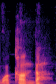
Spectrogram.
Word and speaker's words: Wakanda: alternate spellings wakanda wakanta in pronunciation wakanda just like in the movie all right it says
